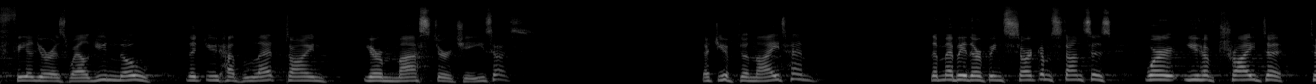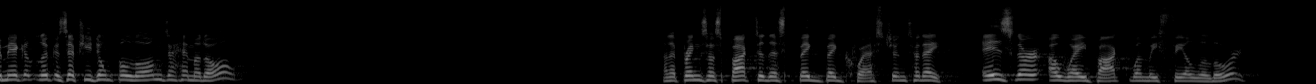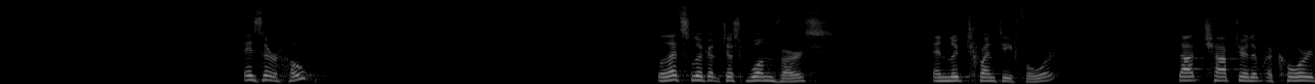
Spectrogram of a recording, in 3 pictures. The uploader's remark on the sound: preached at our Easter Sunday morning service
